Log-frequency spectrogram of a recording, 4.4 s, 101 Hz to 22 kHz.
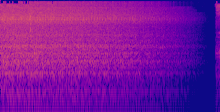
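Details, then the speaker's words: Honeywell TurboForce HT900WMD fan after cleaning dust from motor and spindle bearing guides: smooth even hum with no clicking or rattle, fading as the fan winds down, quiet as new; normal fan running. "And there we go. Silent as the day it was purchased. It sounds just like it did whenever it was brand new."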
